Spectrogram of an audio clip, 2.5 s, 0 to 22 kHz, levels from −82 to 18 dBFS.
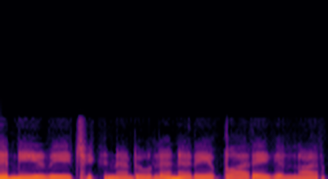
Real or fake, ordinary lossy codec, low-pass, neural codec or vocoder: fake; none; none; codec, 16 kHz, 1 kbps, FunCodec, trained on LibriTTS, 50 frames a second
